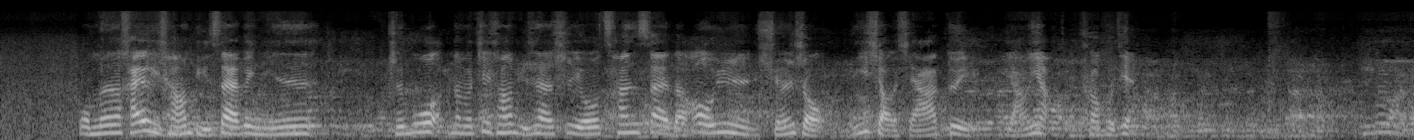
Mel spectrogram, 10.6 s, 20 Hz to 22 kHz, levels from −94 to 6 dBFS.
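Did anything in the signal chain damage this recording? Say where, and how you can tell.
Yes, at the codec stage. From 0 to 0.57 s, the background, about 24 dB below the loud parts, is a steady, featureless noise at the same level rather than real ambience. This is likely comfort noise in place of the background, synthesised while discontinuous transmission paused the stream.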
